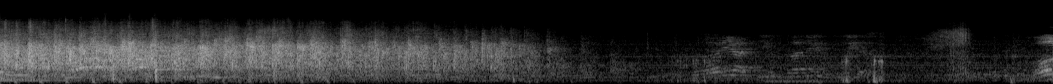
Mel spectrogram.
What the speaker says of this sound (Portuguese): As palmas louvam e engrandecem o nome do Senhor.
